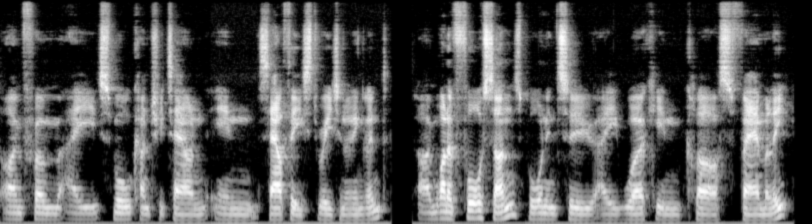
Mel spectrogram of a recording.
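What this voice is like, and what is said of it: English accent. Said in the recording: “You'll probably be able to tell from my accent that I'm from England.”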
